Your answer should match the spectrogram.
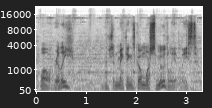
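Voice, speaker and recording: A gruff police detective from a visual novel, acted out by a man, speaks low and casually. He grumbles like someone tired of strange cases, over clearly audible music. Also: sing-song, moderate pace. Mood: uneasy. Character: gruff, world-weary male police detective. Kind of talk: voicing visual novel dialogue.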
